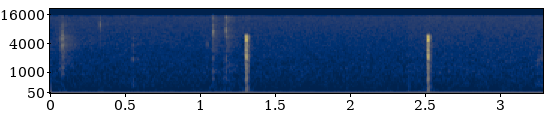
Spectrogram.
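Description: Two sharp, close computer mouse clicks about a second apart, set against a quiet, faint background.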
